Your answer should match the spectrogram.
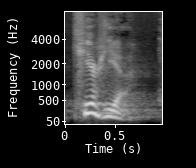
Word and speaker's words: Kirche: The German is spelt K-I-R-C-H-E, and so you can see where we get C-H-U-R-C-H kind of right from, but the actual pronunciation in German is Kirche. I'm going to try to get that right this time, Kirche.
